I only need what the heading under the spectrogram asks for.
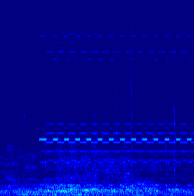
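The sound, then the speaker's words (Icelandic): A telephone rings in the offices of a personal-injury law firm in Billings, Montana: a steady, high, continuous ringing tone over a dense wash of background noise. “Það stoppar ekki síminn á skrifstofum Reciprocity Industries í borginni Billings í Montana í Bandaríkjunum.”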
